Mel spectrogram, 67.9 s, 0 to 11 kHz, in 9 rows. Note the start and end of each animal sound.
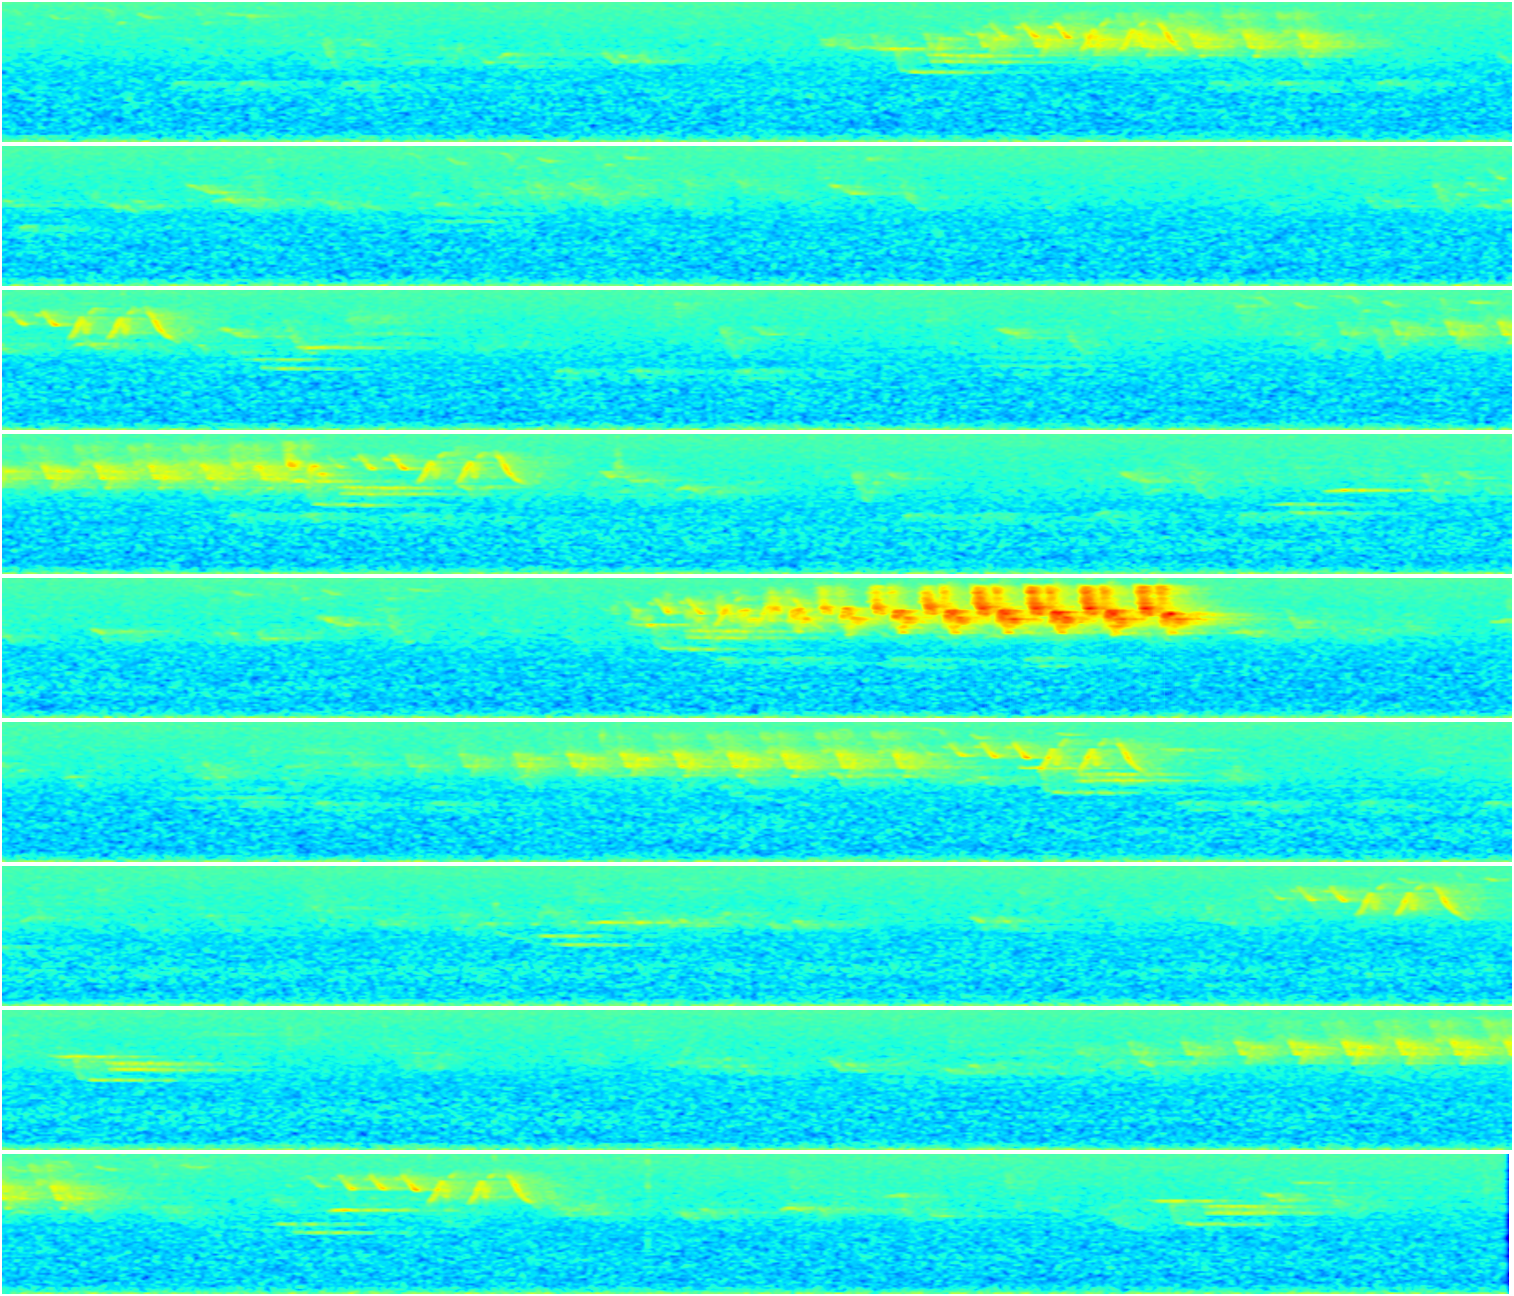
[0.00, 19.24] Blue-headed Vireo (Vireo solitarius)
[0.01, 1.60] Blackburnian Warbler (Setophaga fusca)
[0.81, 2.44] American Crow (Corvus brachyrhynchos)
[1.66, 3.52] American Robin (Turdus migratorius)
[4.12, 6.80] Ovenbird (Seiurus aurocapilla)
[4.22, 5.27] Wood Thrush (Hylocichla mustelina)
[5.65, 8.62] American Crow (Corvus brachyrhynchos)
[7.34, 10.41] American Robin (Turdus migratorius)
[9.37, 11.00] Blackburnian Warbler (Setophaga fusca)
[9.88, 11.63] Ovenbird (Seiurus aurocapilla)
[14.29, 16.30] American Robin (Turdus migratorius)
[14.79, 16.21] Chestnut-sided Warbler (Setophaga pensylvanica)
[16.26, 17.39] Wood Thrush (Hylocichla mustelina)
[17.15, 19.52] American Crow (Corvus brachyrhynchos)
[20.02, 67.94] Blue-headed Vireo (Vireo solitarius)
[21.02, 22.73] Blackburnian Warbler (Setophaga fusca)
[21.71, 24.47] Ovenbird (Seiurus aurocapilla)
[24.02, 24.93] Wood Thrush (Hylocichla mustelina)
[24.13, 25.42] Chestnut-sided Warbler (Setophaga pensylvanica)
[27.05, 29.21] American Crow (Corvus brachyrhynchos)
[28.25, 29.80] Ovenbird (Seiurus aurocapilla)
[28.69, 29.98] Wood Thrush (Hylocichla mustelina)
[30.52, 32.00] American Robin (Turdus migratorius)
[31.14, 32.62] Blackburnian Warbler (Setophaga fusca)
[33.23, 34.06] Chestnut-sided Warbler (Setophaga pensylvanica)
[33.23, 34.19] Wood Thrush (Hylocichla mustelina)
[33.62, 36.37] Ovenbird (Seiurus aurocapilla)
[38.88, 40.33] American Crow (Corvus brachyrhynchos)
[39.41, 42.68] Ovenbird (Seiurus aurocapilla)
[41.95, 43.26] Blackburnian Warbler (Setophaga fusca)
[42.31, 43.70] Chestnut-sided Warbler (Setophaga pensylvanica)
[42.46, 43.79] Wood Thrush (Hylocichla mustelina)
[43.56, 45.62] American Crow (Corvus brachyrhynchos)
[47.79, 48.63] Wood Thrush (Hylocichla mustelina)
[48.53, 50.61] American Robin (Turdus migratorius)
[51.44, 52.88] Chestnut-sided Warbler (Setophaga pensylvanica)
[51.99, 52.91] Blackburnian Warbler (Setophaga fusca)
[53.07, 54.08] Wood Thrush (Hylocichla mustelina)
[56.01, 58.88] American Robin (Turdus migratorius)
[58.29, 61.02] Ovenbird (Seiurus aurocapilla)
[60.16, 61.64] Blackburnian Warbler (Setophaga fusca)
[61.75, 62.56] Wood Thrush (Hylocichla mustelina)
[61.81, 63.12] Chestnut-sided Warbler (Setophaga pensylvanica)
[63.12, 65.31] American Robin (Turdus migratorius)
[66.15, 67.17] Wood Thrush (Hylocichla mustelina)

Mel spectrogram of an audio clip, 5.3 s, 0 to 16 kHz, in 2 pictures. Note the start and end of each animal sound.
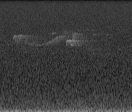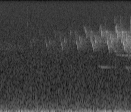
[0.00, 5.27] Red-eyed Vireo (Vireo olivaceus)
[0.14, 1.46] Eastern Wood-Pewee (Contopus virens)
[0.97, 2.34] Hermit Thrush (Catharus guttatus)
[3.25, 5.27] Ovenbird (Seiurus aurocapilla)

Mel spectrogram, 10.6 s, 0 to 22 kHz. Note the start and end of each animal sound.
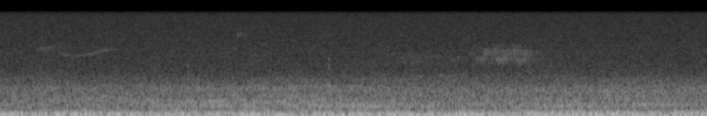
[0.37, 2.12] Eastern Wood-Pewee (Contopus virens)
[6.74, 8.22] Mourning Warbler (Geothlypis philadelphia)

